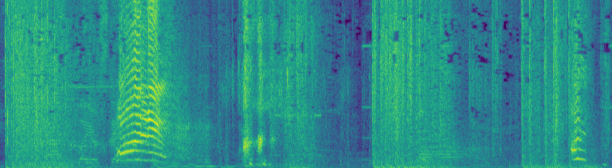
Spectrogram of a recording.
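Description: Video game gunfire crackling in quick bursts amid loud, excited commentary and shouting, with several sharp volleys spread through the clip.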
